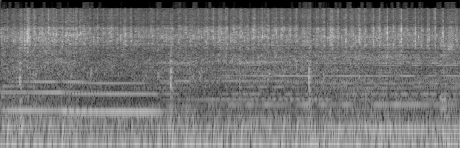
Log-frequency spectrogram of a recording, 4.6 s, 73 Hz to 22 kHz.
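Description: A Packard-built, Rolls-Royce-designed 12-cylinder inline aircraft engine drones loud and steady at an air show, a continuous mechanical roar with faint whining tones and no talk over it.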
